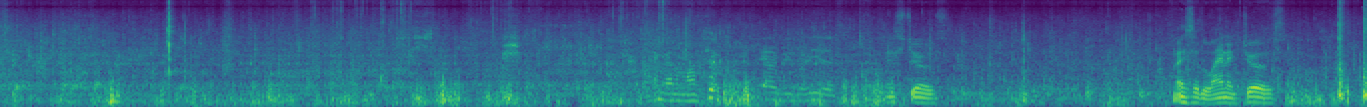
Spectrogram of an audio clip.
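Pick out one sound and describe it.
A fishing reel clicks as line is reeled in.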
